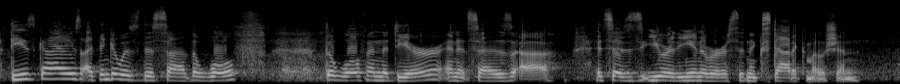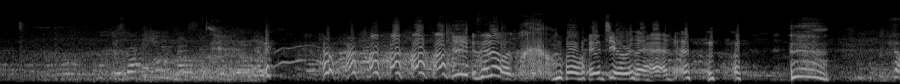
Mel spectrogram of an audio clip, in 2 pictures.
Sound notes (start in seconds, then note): 10.5 woman speaks faintly; 11.5 audience laughs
